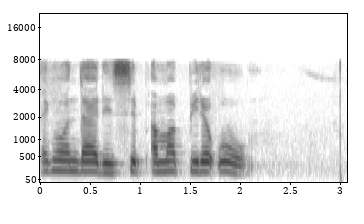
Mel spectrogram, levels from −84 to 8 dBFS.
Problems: low volume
